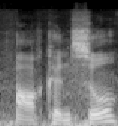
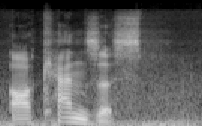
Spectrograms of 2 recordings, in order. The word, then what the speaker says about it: Arkansas: Who remembers when I tried to pronounce Arkansas? I had no idea it was pronounced Arkansas. And what did I say? Good old Nikos with his pronunciation goes a Kansas.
